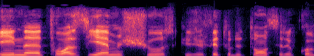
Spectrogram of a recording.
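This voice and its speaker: A man talks with a Dutch accent. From Flanders, Belgium (Antwerp). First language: Dutch (speaking French). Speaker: software technical specialist and trainer. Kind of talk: webinar presentation. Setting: online webinar. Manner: halting, many hesitations.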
